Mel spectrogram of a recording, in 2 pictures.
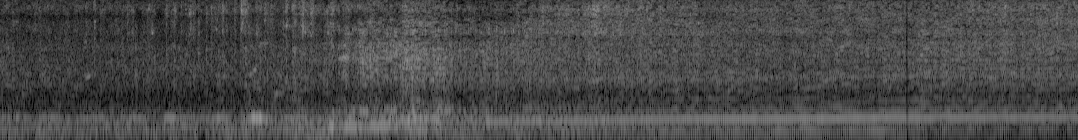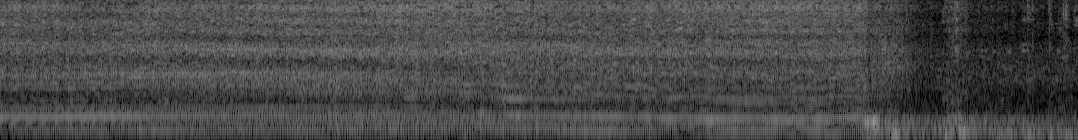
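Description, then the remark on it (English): A pulling truck's engine drones steadily under heavy load for about fifteen seconds during a truck pull, its deep, laboring pitch creeping slowly upward, then cuts off near the end. No voices are heard. “Truck just didn't sound like it ever really come to life for him.”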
